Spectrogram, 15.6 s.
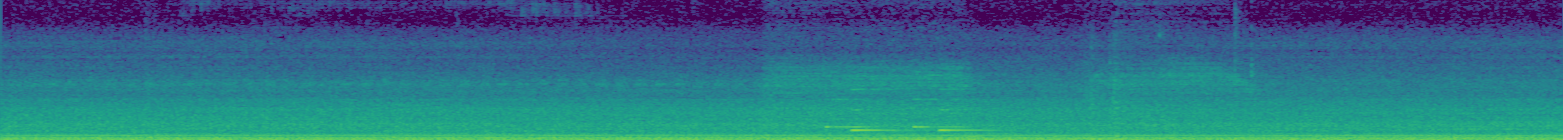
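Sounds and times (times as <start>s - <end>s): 
KiHa 75 diesel railcar on the Taita Line rumbling: 0.0s - 15.6s
short high beeps: 8.3s - 10.1s.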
